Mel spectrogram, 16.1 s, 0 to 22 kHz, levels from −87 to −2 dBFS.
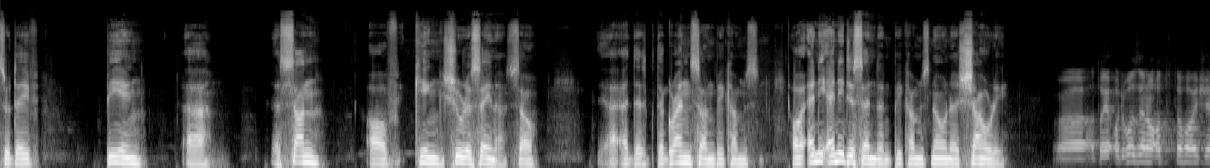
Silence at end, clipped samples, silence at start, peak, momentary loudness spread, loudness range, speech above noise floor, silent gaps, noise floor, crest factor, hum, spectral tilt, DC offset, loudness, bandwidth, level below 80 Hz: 0 s; under 0.1%; 0 s; 0 dBFS; 19 LU; 5 LU; 55 dB; none; -67 dBFS; 12 dB; none; -6.5 dB/octave; under 0.1%; -12 LUFS; 13.5 kHz; -40 dBFS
